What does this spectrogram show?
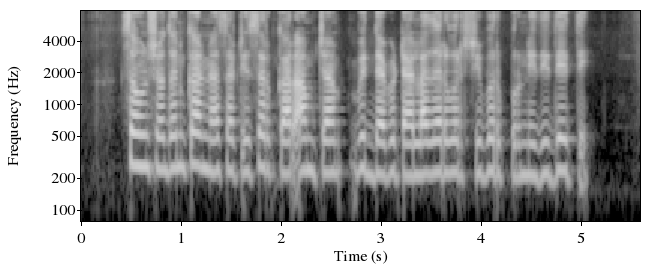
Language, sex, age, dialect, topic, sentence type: Marathi, female, 18-24, Standard Marathi, banking, statement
